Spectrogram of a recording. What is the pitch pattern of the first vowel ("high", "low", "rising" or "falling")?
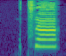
high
